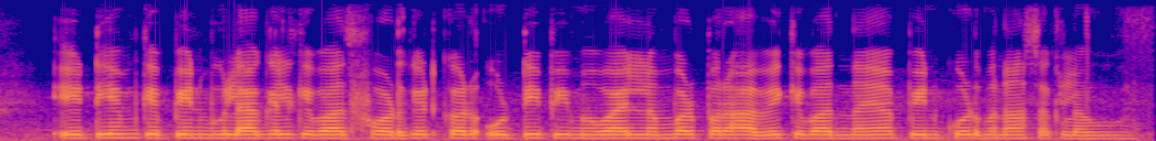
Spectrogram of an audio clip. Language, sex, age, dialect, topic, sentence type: Magahi, female, 31-35, Western, banking, question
